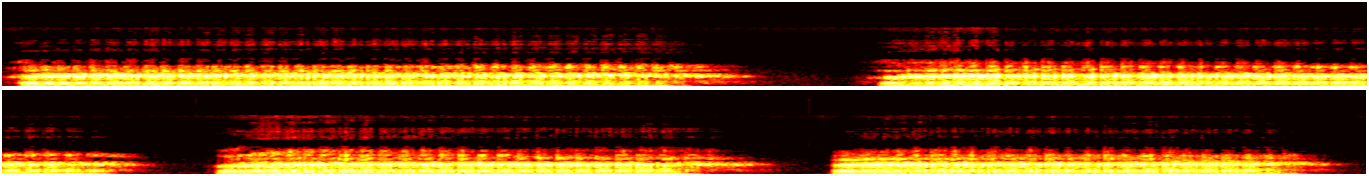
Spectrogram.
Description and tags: Underwater Dragon-like Monster Growl
This is my homemade leviathan sound.
:D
